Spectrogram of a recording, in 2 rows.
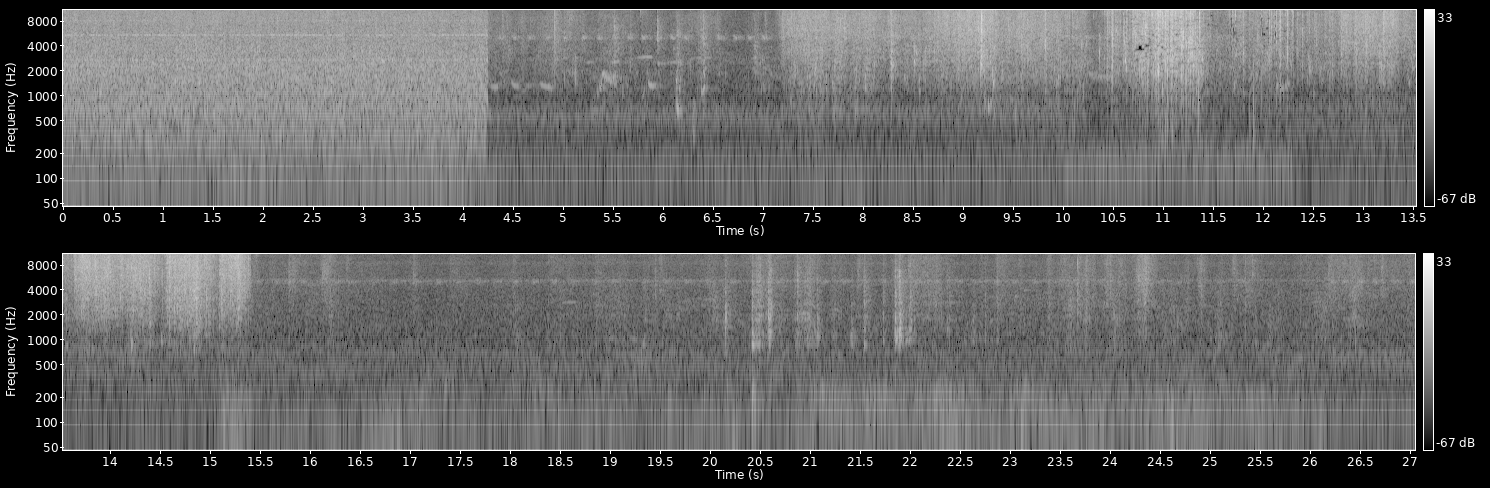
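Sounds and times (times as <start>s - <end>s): steady rushing noise: 0.0s - 4.3s
water splashing and trickling: 4.9s - 15.4s.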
